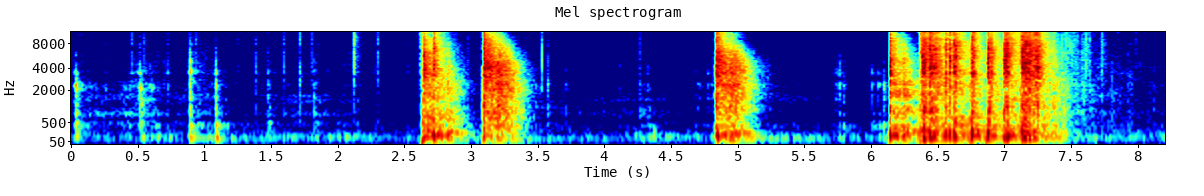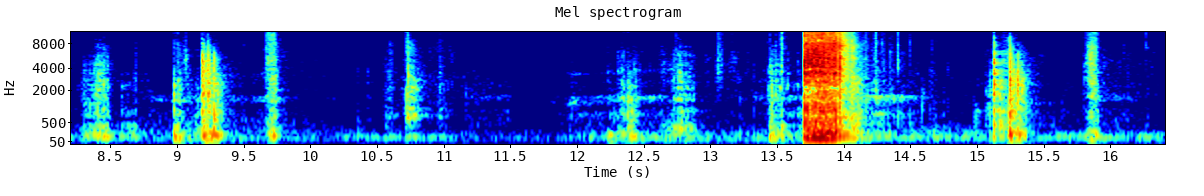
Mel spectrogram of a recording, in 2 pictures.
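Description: A scorched computer circuit board sparking and flaring up where a rod is held to it: five short bursts of hissing crackle, the longest about a second and a half near the middle, with faint ticks and crackles between them.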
